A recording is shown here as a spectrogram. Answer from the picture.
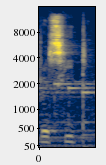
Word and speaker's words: receipt: wrong of the word receipt this word was a flatter dodging and the P remains silent all through the wood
